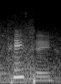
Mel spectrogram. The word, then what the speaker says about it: pupu: And we learned today that appetizer in Hawaiian is pupu, and that's how you say it.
